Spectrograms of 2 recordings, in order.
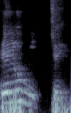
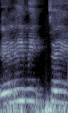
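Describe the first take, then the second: First: The second syllable is pronounced 'lu'. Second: The second syllable is pronounced 'li'. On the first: This is the standard form. The speaker calls it right. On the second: This is the colloquial spoken form. The speaker calls it wrong.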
